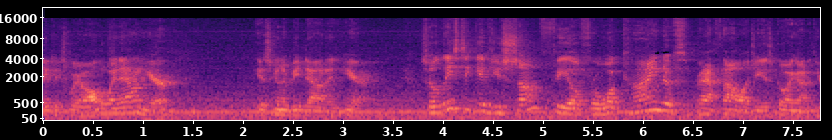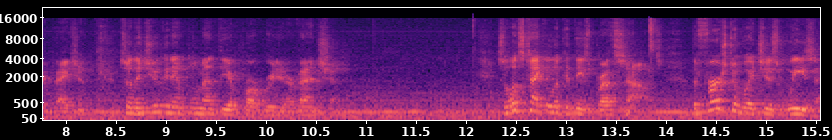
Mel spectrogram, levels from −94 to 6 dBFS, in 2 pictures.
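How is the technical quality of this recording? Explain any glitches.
Nothing stood out as a technical problem on listening, so there are no glitches to explain.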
